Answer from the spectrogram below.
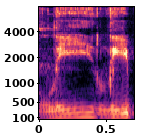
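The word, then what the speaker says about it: Leigh: six of crows by I believe her name is pronounced Lee Lee bardugo I always remember that's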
